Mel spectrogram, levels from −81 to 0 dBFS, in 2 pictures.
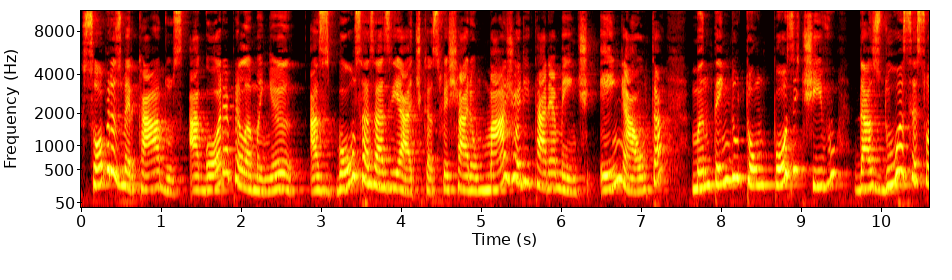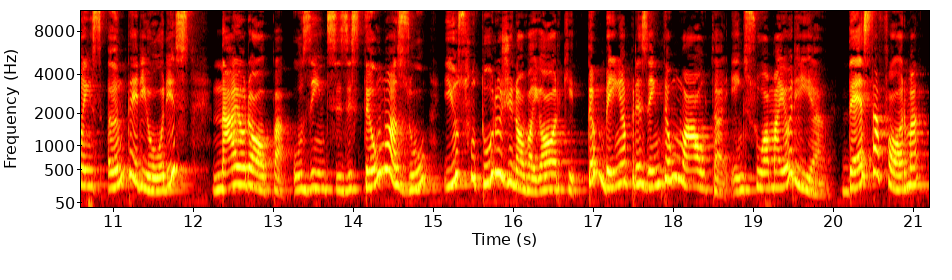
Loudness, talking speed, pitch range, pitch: -18 LUFS, 120 wpm, 205-285 Hz, 230 Hz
